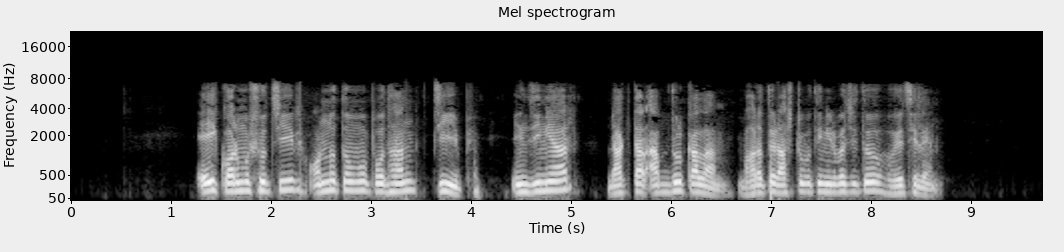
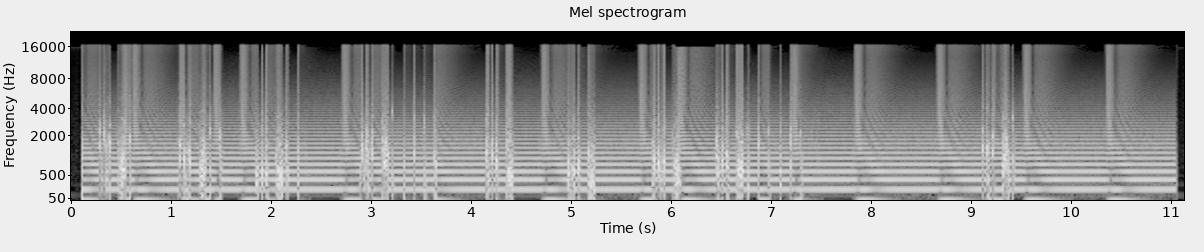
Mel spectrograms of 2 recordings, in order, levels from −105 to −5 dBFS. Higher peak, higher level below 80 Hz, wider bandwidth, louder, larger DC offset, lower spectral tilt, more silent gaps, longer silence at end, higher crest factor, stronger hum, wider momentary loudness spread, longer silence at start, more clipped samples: about the same, -2 dBFS vs -2 dBFS; second, -54 dBFS vs -40 dBFS; second, 7.4 kHz vs 17.5 kHz; about the same, -18 LUFS vs -17 LUFS; neither; first, -7.5 dB/octave vs -4.5 dB/octave; neither; first, 1.05 s vs 0.1 s; about the same, 16 dB vs 16 dB; neither; first, 8 LU vs 5 LU; first, 1.25 s vs 0.1 s; neither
